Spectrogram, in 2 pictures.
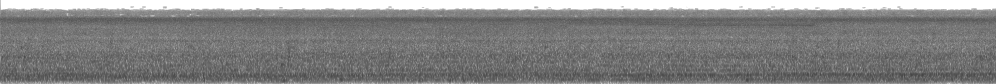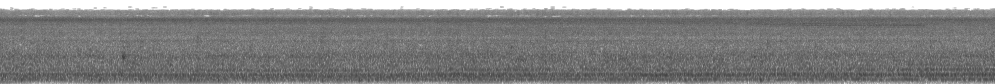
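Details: Japanese honey bees fanning nonstop on a hot day, a broad continuous buzz of many wings, with a faint mechanical low hum coming and going beneath the drone.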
